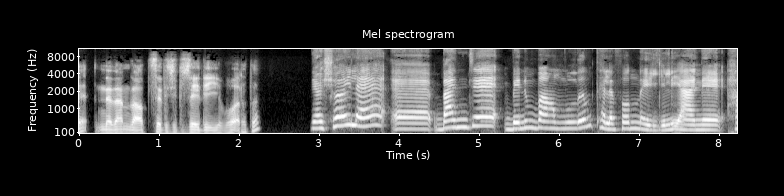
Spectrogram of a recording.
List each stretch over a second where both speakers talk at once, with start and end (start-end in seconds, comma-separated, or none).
none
